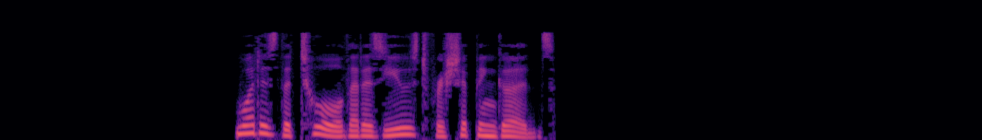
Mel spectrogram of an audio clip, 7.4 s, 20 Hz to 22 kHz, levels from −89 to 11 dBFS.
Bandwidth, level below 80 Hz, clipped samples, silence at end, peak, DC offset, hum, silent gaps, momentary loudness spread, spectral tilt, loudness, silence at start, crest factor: 8.8 kHz; -70 dBFS; under 0.1%; 3.2 s; -16 dBFS; under 0.1%; none; none; 11 LU; -6 dB/octave; -29 LUFS; 1.75 s; 18 dB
